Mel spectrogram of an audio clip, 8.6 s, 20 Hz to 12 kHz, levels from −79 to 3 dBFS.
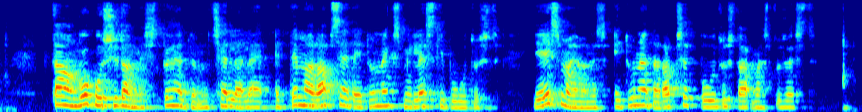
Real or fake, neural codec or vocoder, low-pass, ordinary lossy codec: fake; vocoder, 44.1 kHz, 128 mel bands, Pupu-Vocoder; 10.8 kHz; Opus, 64 kbps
